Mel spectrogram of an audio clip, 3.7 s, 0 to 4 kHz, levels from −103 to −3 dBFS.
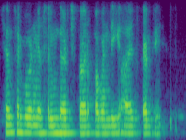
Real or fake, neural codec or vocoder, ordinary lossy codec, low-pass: fake; codec, 44.1 kHz, 2.6 kbps, DAC; Opus, 32 kbps; 3.6 kHz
